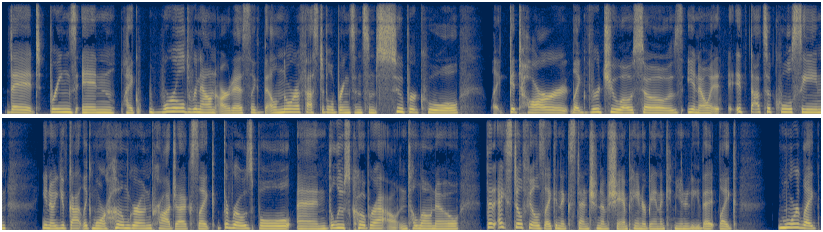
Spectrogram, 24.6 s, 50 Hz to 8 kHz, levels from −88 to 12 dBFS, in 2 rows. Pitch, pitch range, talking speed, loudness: 195 Hz, 180-215 Hz, 150 wpm, -14 LUFS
